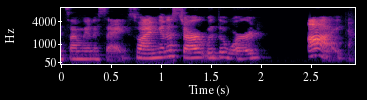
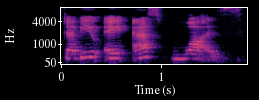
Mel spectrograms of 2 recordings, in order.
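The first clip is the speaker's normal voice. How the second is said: spelled slowly then the word, softer; slow, softer spelling; 5 dB quieter, slower than usual. Shown as a demonstration. Teacher repeating the spelling for kids, slow and soft. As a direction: spell it again slowly and say was softly. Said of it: "my sight word was".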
